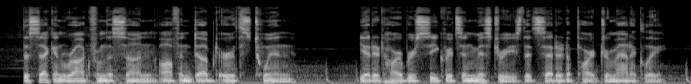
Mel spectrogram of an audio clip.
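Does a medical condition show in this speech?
No.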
